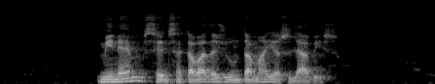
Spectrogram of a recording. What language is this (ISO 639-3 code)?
cat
